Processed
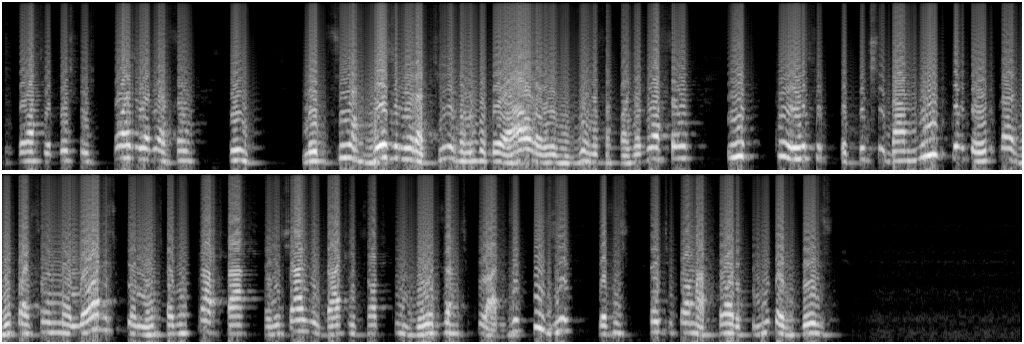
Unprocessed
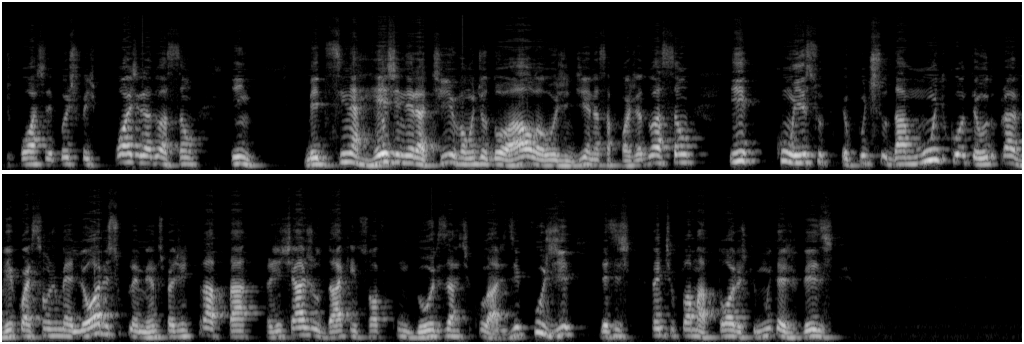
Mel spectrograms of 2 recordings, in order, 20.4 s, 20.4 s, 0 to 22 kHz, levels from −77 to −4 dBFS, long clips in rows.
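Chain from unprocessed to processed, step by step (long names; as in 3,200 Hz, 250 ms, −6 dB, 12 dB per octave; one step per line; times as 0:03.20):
each half-wave held at its own peak
transient designer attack 0 dB, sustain −7 dB
pitch shifter +7 semitones
level +6.5 dB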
